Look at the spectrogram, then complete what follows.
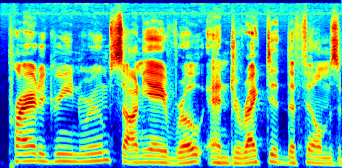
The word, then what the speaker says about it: Saulnier: Green Room is a horror thriller film that came out in 2015 and is written and directed by Jeremy Saulnier, I think is how you pronounce it, and it's distributed by A24.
